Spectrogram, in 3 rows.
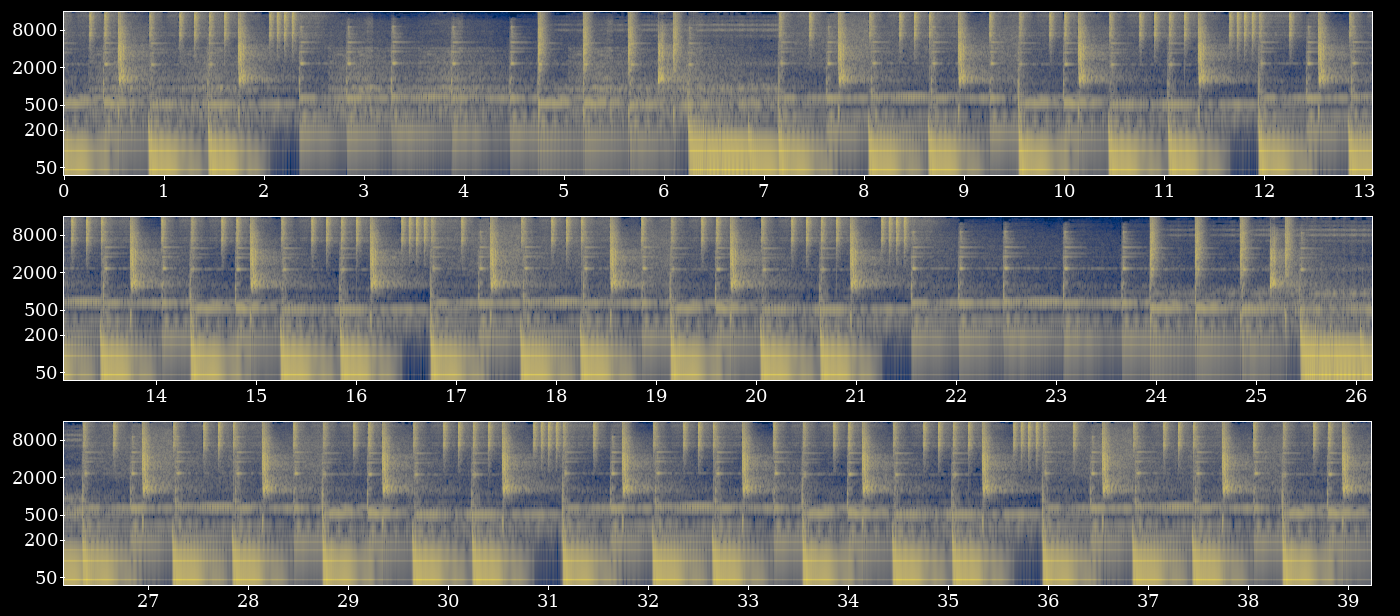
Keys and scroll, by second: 1.0 Tab, 1.3 shift+z, 2.6 shift+z, 3.5 g, 3.7 z, 6.5 g, 6.7 z, 9.6 Tab, 18.7 3, 21.7 Tab, 22.4 alt+a, 25.2 Tab, 26.8 Tab, 29.8 shift+d, 29.9 x, 32.7 shift+d, 32.9 y.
